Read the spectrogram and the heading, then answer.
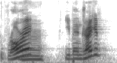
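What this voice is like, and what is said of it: Imitates another person's voice, badly. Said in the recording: “doing a terrible impression ... Doing horrible.”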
